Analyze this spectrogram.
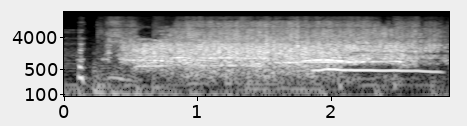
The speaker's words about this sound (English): You want some applause, Jag? You deserve it.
